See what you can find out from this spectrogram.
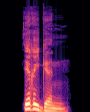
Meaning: inflection of irrig: 1. strong genitive masculine/neuter singular 2. weak/mixed genitive/dative all-gender singular 3. strong/weak/mixed accusative masculine singular 4. strong dative plural
- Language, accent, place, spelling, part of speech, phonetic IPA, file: German, Germany, Berlin, irrigen, adjective, [ˈɪʁɪɡn̩], De-irrigen.ogg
